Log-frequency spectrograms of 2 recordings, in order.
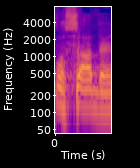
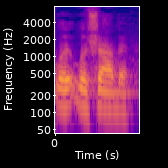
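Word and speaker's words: לשבר: No, it's pronounced l'saber, not l'shaber.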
